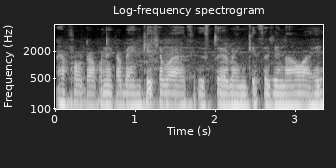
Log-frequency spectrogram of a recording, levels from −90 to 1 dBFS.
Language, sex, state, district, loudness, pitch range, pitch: Marathi, male, Maharashtra, Aurangabad, -16 LUFS, 110-115 Hz, 110 Hz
